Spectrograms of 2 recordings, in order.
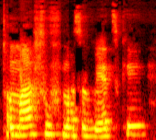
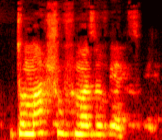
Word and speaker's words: Tomaszów Mazowiecki: In a small city that is called Tomaszów Mazowiecki. The pronunciation is like super difficult for strangers. Say it one more time. Tomaszów Mazowiecki. Tomaszów Mazowiecki.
